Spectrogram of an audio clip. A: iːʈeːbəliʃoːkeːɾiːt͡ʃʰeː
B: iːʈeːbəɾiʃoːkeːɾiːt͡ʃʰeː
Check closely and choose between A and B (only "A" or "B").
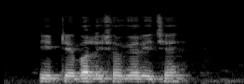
A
